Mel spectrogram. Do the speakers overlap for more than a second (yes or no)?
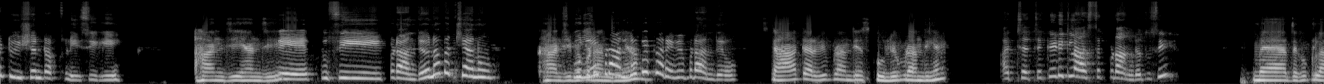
no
